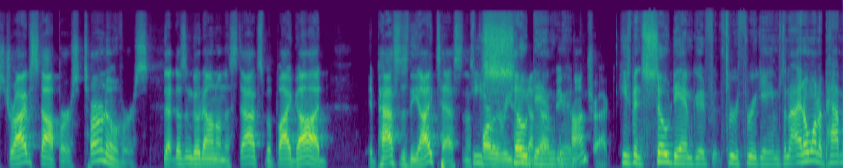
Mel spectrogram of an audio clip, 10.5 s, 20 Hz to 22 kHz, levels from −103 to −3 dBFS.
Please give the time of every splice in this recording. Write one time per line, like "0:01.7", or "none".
0:02.1
0:07.7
